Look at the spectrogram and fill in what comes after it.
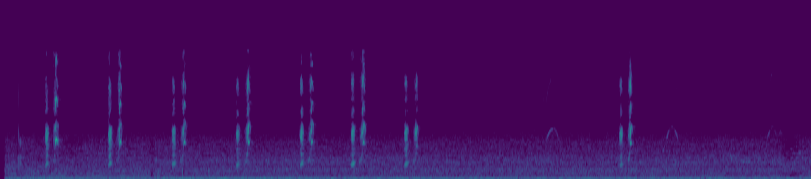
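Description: A bird giving sharp, high chirps about twice a second, thinning out after about three seconds with one more near the end, over a steady low hum.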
